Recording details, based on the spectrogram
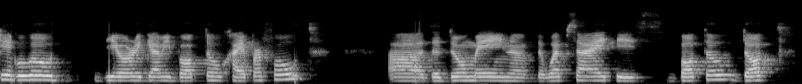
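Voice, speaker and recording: Speaking with a Bulgarian accent, a woman uses a fairly low pitch and fairly even intonation at a fairly slow pace. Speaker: startup CEO. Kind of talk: interview.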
